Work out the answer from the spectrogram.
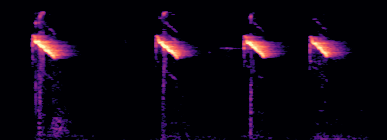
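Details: Female oriental white-eye giving four thin, high, downslurred 'tsew' notes about a second apart against a clean, quiet background, a call used to provoke males into singing.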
